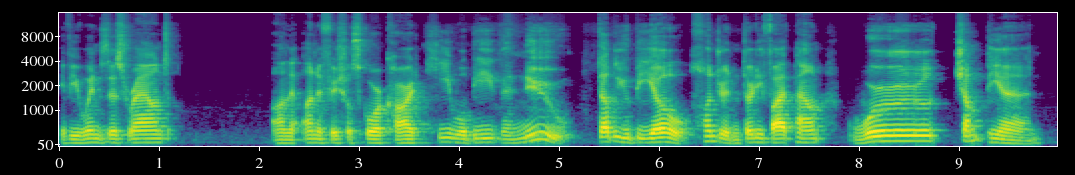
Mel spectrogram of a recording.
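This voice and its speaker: A man speaks slowly in a lowish, darkish voice while hosting a livestream, calling a boxing fight in real time. Old enough to say he got old, he answers chat questions bluntly, with plenty of profanity and jokes, in casual commentary.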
